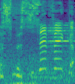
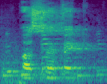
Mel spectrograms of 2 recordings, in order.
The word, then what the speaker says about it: Pacific: with your juvenile game snoozer is exploring the specific ocean inaccurate it is pronounced pacific ocean p a c i am incapable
